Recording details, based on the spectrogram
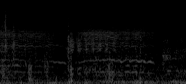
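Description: Sheep bleating in the ARK Scorched Earth video game, a few wavering bleats over a steady game background, with louder calls near the start and middle.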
